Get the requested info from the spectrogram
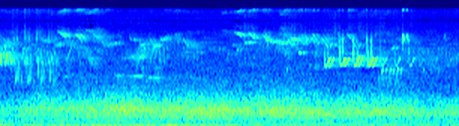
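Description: Small birds chirping in short high notes, with a quick run of repeated chirps about four seconds in, over a steady outdoor rushing noise.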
